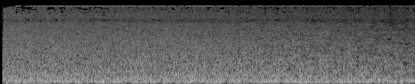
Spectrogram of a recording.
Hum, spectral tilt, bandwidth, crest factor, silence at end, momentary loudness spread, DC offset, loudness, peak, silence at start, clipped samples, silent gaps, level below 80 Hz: none; -3.5 dB/octave; 17 kHz; 14 dB; 0 s; 2 LU; under 0.1%; -22 LUFS; -8 dBFS; 0 s; under 0.1%; none; -42 dBFS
